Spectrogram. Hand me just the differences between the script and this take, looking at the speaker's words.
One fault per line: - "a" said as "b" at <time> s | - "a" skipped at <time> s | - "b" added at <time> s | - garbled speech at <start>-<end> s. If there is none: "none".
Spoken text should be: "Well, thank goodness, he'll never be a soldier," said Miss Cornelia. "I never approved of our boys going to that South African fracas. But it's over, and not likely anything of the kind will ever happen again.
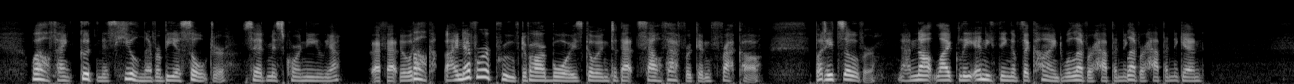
- garbled speech at 3.7-4.4 s
- "ever happen" added at 11.3 s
